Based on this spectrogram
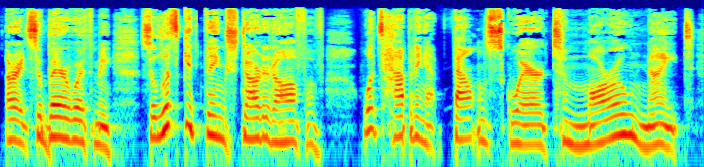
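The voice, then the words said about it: Slightly hoarse voice. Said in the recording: “my voice is a little hoarse tonight ... I screamed my head off”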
